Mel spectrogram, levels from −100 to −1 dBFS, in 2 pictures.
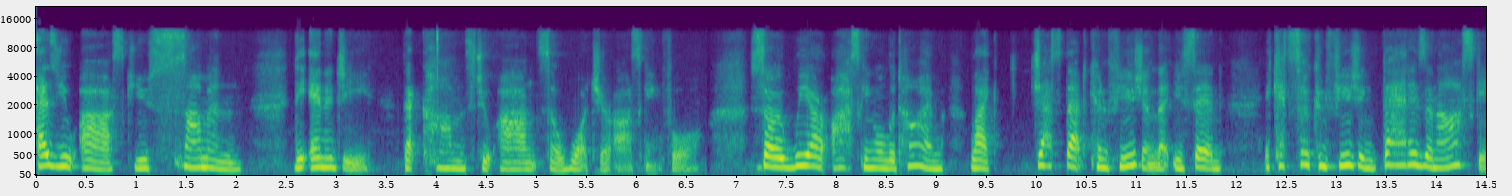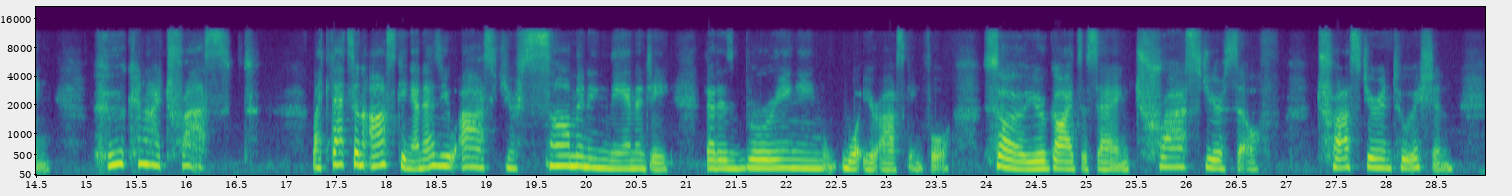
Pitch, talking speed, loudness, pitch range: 210 Hz, 145 wpm, -19 LUFS, 185-245 Hz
